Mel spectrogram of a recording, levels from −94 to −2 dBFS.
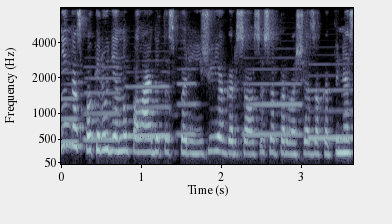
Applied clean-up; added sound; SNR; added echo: none; Wind instrument, woodwind instrument; 9 dB; none.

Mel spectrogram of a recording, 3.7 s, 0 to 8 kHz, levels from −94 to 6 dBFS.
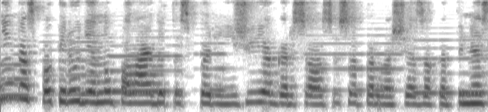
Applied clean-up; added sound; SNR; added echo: neural mask model RNNoise.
